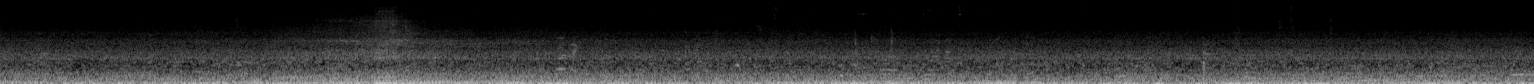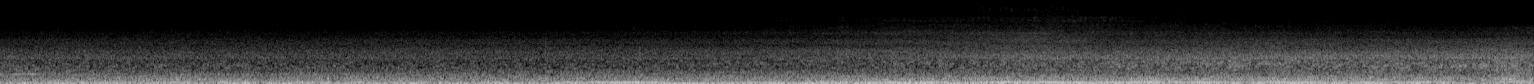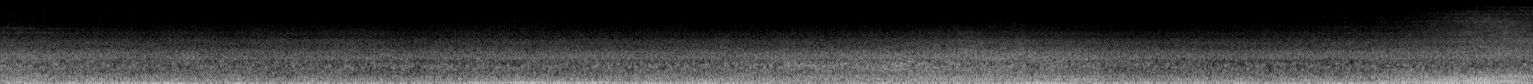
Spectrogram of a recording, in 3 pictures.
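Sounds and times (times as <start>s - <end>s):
road traffic rumble: 0.0s - 46.0s.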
